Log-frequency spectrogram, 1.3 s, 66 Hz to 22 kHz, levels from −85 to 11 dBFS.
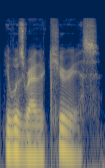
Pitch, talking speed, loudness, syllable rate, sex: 105 Hz, 180 wpm, -16 LUFS, 5.1 syllables/s, male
